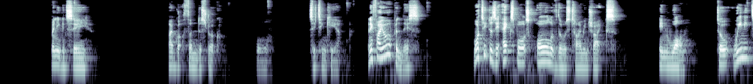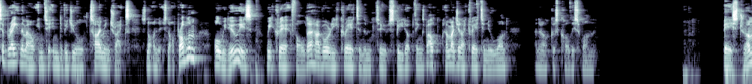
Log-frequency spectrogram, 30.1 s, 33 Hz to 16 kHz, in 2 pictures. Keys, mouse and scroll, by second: 1.4 click, 3.0 click, 4.5 click, 6.1 click, 6.9 click, 8.5 click, 9.6 scroll down 2, 10.2-11.0 scroll down 3, 12.2-14.1 drag, 14.9-15.9 drag, 22.6 right click, 24.4 click, 26.4 click.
